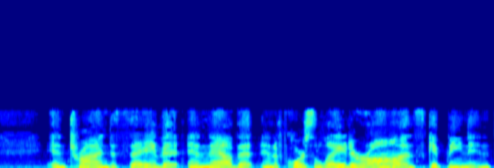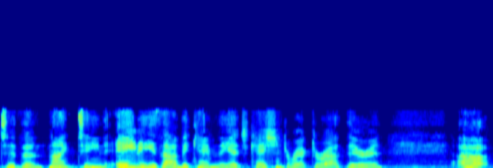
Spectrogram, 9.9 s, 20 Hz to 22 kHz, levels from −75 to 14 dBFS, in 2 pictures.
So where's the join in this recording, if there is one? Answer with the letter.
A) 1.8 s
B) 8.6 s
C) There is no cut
C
